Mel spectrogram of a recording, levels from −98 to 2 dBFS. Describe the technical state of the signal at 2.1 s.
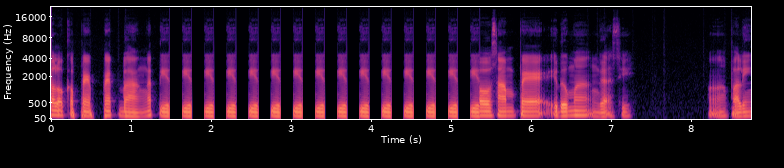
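At 2.1 s the speech is caught in a stutter with silent gaps, running from 1.47 to 5.35 s right after "kepepet banget". A likely playback stall replays a 114 ms fragment fourteen times, each followed by 164 ms of digital silence, every 277 ms. The spectrogram shows identical blocks separated by blank columns.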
